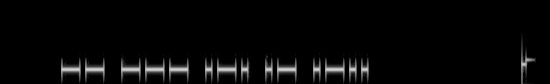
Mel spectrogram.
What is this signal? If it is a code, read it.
Morse code, heard as a keyed tone, about 20 wpm, 700 Hz. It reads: MORAL
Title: 5 Letter Words - First 3 Letters Given - 20wpm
